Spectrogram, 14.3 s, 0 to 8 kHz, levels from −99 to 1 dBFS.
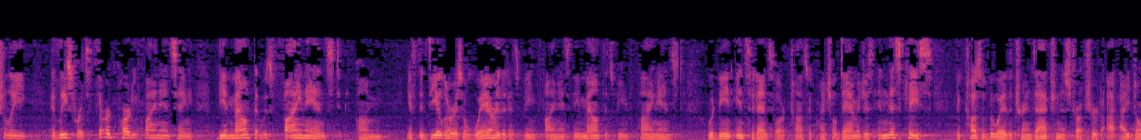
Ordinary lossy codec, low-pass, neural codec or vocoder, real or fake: MP3, 24 kbps; 7.2 kHz; codec, 16 kHz in and 24 kHz out, 2.2 kbps, FireRedTTS-2 codec; fake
